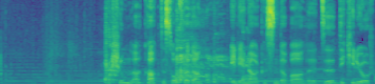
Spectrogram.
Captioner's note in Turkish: Öksürme sesleri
